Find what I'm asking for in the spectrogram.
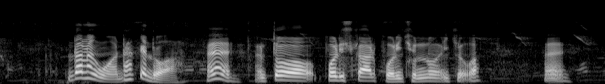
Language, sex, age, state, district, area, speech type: Santali, male, 45-60, West Bengal, Malda, rural, spontaneous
